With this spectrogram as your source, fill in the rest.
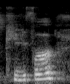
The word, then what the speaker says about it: kefir: and yes i know here in america the common way to pronounce it is kefir and that is the way i said it for years until people started coming in and being really rude to me telling me i was saying it wrong and now i got people telling me i'm still saying it wrong even though i'm pronouncing it the more appropriate russian way because well that's where it comes from however you want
